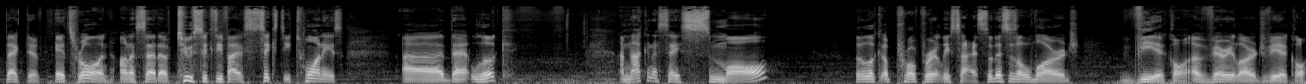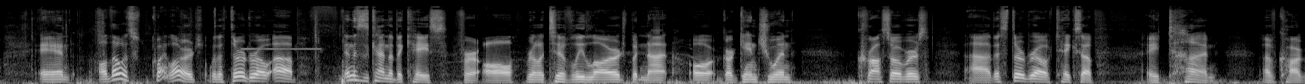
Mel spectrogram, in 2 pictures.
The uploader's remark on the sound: taking you along on a live drive review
